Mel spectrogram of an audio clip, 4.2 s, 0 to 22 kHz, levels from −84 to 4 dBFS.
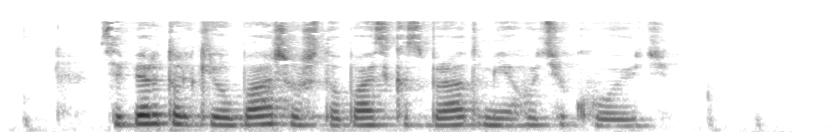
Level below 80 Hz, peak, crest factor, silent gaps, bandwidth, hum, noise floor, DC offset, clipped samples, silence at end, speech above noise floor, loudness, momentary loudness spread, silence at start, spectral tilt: -70 dBFS; -6 dBFS; 22 dB; none; 11.5 kHz; none; -73 dBFS; under 0.1%; under 0.1%; 0.85 s; 46 dB; -27 LUFS; 16 LU; 0.5 s; -3 dB/octave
